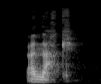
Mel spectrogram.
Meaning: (adjective) anarchic; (noun) anarch
- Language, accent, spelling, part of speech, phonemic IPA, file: French, France, anarque, adjective / noun, /a.naʁk/, LL-Q150 (fra)-anarque.wav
